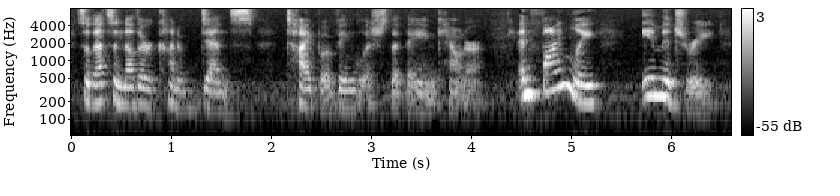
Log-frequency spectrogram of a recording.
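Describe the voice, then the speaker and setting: A middle-aged woman from rural Indiana giving a recorded online lecture from her home study, explaining slowly with pauses. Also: fairly low pitch, lively intonation, vocal fry, warm tone, distant mic, slight background noise. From rural Indiana, USA. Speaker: university lecturer.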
